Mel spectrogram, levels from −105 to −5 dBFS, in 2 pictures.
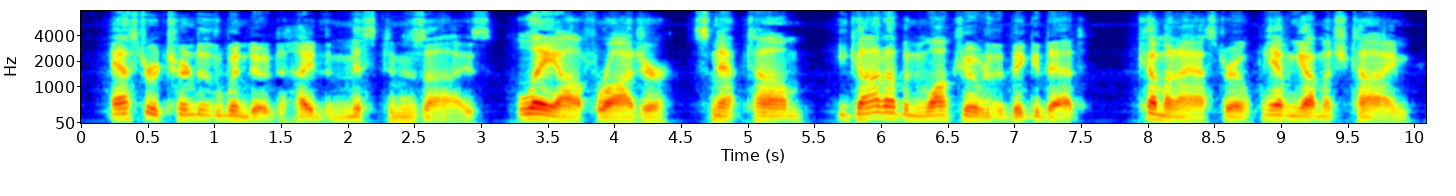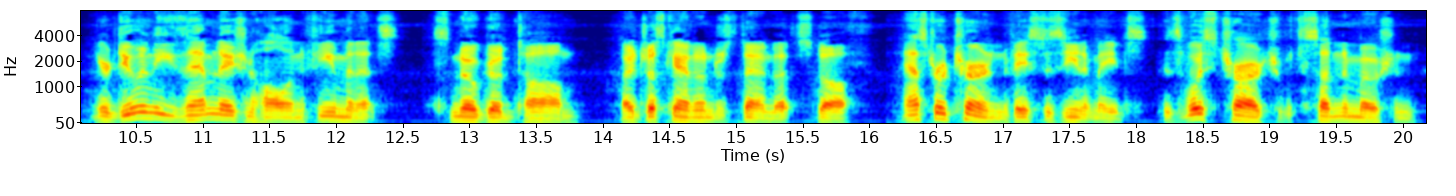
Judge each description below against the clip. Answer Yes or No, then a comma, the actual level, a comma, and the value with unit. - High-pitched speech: No, low, 100 Hz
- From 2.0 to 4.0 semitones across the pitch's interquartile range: No, average, 4.7 semitones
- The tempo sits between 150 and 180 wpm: No, average, 200 wpm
